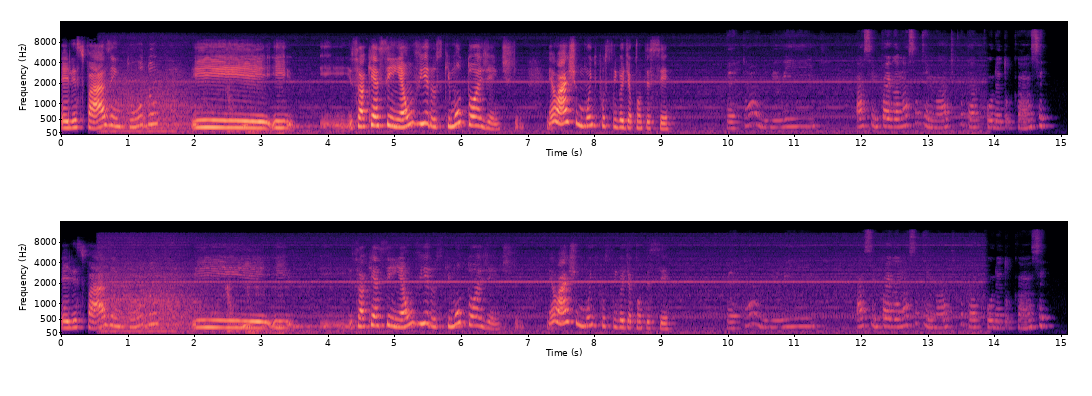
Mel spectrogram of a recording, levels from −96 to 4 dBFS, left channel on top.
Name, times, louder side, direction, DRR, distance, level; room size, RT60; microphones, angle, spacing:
voice 1, 0.0-1.5 2.0-3.5 3.9-6.8 7.3-9.1, left 5 dB, 55° left, 0.3 m, -23 dB
sound 1, 0.5-13.9, right 1 dB, 80° right, 1.7 m, -43 dB
sound 2, 2.4-7.3, right 3 dB, 65° right, 0.5 m, -40 dB
voice 2, 10.0-11.4 11.9-14.7, left 2 dB, 80° left, 1.5 m, -38 dB
6.4 x 2.3 x 3.6 m
head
